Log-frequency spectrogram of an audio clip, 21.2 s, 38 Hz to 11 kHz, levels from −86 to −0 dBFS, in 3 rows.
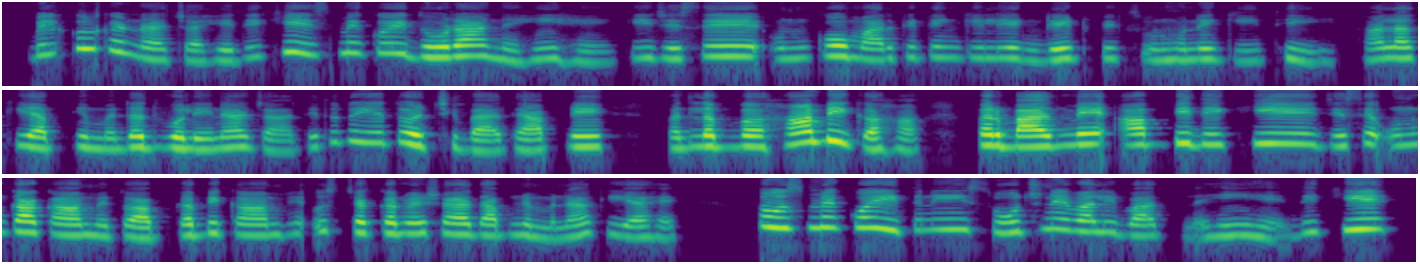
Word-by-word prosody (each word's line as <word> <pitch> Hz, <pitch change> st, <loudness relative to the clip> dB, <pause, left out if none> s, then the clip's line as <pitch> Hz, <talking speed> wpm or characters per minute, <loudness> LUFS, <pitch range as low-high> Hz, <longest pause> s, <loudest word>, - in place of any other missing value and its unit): बिल्कुल, 345 Hz, +10 st, -1 dB
करना 305 Hz, -, -4 dB
चाहिए 220 Hz, -1 st, -10 dB
देखिए 285 Hz, -, -4 dB
इसमें 360 Hz, +3 st, -9 dB
कोई 355 Hz, 0 st, -5 dB
दोराय 280 Hz, +2 st, +4 dB
नहीं 240 Hz, +1 st, -11 dB
है 205 Hz, -1 st, -16 dB, 0.2 s
कि 260 Hz, +1 st, -12 dB
जैसे 250 Hz, +3 st, -5 dB, 0.3 s
उनको 260 Hz, +4 st, +1 dB
मार्केटिंग 260 Hz, +3 st, -8 dB
के 260 Hz, 0 st, -14 dB
लिए 255 Hz, 0 st, -5 dB, 0.2 s
डेट 245 Hz, +2 st, 0 dB
फ़िक्स 250 Hz, -1 st, -15 dB
उन्होंने 230 Hz, +1 st, -6 dB
की 215 Hz, -2 st, -20 dB
थी। 245 Hz, -, -8 dB, 0.3 s
हालाँकि 255 Hz, +2 st, -1 dB
आपकी 230 Hz, +2 st, -7 dB
मदद 230 Hz, +2 st, +1 dB
वो 235 Hz, -, +5 dB
लेना 220 Hz, +2 st, -1 dB
चाहते 200 Hz, 0 st, -11 dB
थे 335 Hz, -, -15 dB
तो 355 Hz, -, -8 dB
ये 325 Hz, -2 st, -4 dB
तो 325 Hz, -, 0 dB
अच्छी 265 Hz, -2 st, -14 dB
बात 185 Hz, +1 st, -3 dB
है। 205 Hz, -, -2 dB
आपने 245 Hz, +6 st, +1 dB, 0.3 s
मतलब 245 Hz, +2 st, +1 dB, 0.2 s
हाँ, 305 Hz, +5 st, +8 dB
भी 365 Hz, -2 st, +8 dB
कहा 210 Hz, -6 st, -3 dB, 0.3 s
पर 275 Hz, -1 st, +9 dB
बाद 250 Hz, +1 st, +9 dB
में 295 Hz, 0 st, +8 dB, 0.2 s
आप 285 Hz, 0 st, 0 dB
भी 315 Hz, -1 st, +3 dB
देखिए 295 Hz, +1 st, -2 dB
जैसे 255 Hz, +4 st, -3 dB
उनका 285 Hz, +2 st, +3 dB
काम 240 Hz, 0 st, +1 dB
है, -, -, -7 dB
तो 215 Hz, -, -7 dB
आपका 200 Hz, +4 st, 0 dB
भी -, -, -1 dB
काम 245 Hz, -1 st, -4 dB
है 265 Hz, -, -14 dB
उस 315 Hz, 0 st, -11 dB
चक्कर 275 Hz, -2 st, +2 dB
में 270 Hz, 0 st, 0 dB
शायद 255 Hz, -3 st, 0 dB
आपने 240 Hz, +1 st, -3 dB
मना 210 Hz, +3 st, -7 dB
किया 245 Hz, -6 st, -7 dB
है। -, -, -13 dB, 0.4 s
तो 405 Hz, -1 st, +6 dB
उसमें 395 Hz, +1 st, -1 dB
कोई 395 Hz, -2 st, +2 dB
इतनी 345 Hz, +2 st, -6 dB
सोचने 325 Hz, +3 st, -5 dB
वाली 305 Hz, -2 st, -1 dB
बात 230 Hz, 0 st, -5 dB
नहीं 230 Hz, +1 st, -10 dB
है 190 Hz, -, -14 dB
देखिए 340 Hz, +6 st, 0 dB
260 Hz, 200 wpm, -20 LUFS, 235-295 Hz, 0.4 s, पर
